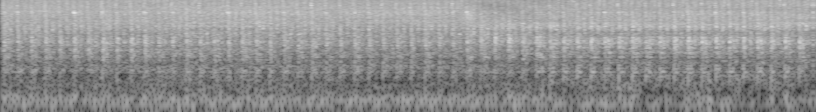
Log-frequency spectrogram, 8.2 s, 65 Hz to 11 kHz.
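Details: 1979 Chevy K5 Blazer with a 350 engine: steady idle with a regular knock about three to four per second. The cause is unclear, either a flexplate knock or an engine bottom-end knock.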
